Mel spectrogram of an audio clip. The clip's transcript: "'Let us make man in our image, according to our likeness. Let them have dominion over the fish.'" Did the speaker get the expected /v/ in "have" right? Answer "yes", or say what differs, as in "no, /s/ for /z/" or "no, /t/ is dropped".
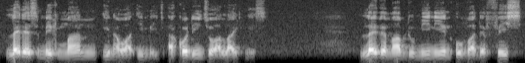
no, /p/ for /v/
